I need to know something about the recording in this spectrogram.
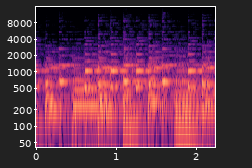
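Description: Piano music: a steady stream of notes over a lower bass line.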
